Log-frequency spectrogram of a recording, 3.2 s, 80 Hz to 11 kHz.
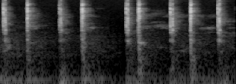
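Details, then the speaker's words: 1967 Lincoln new AC compressor off the car, clutch bench-tested with 12-volt power: crisp dry clicks, about three a second, no motor running. The clutch plate pulls in cleanly; normal clutch engagement. "You'll see it move and you'll hear it click. You may not hear it, but you'll see it. See that, how it moves? So I know it's engaging."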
